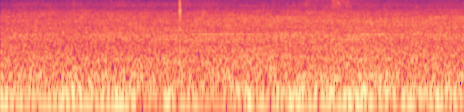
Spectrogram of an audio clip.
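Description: Steady low rumble of outdoor background noise, even in level, with no distinct events.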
